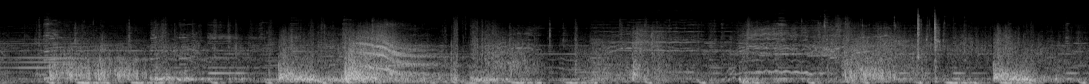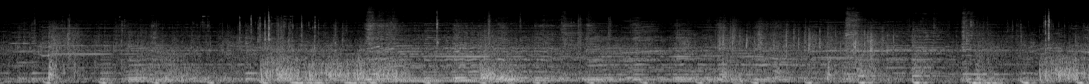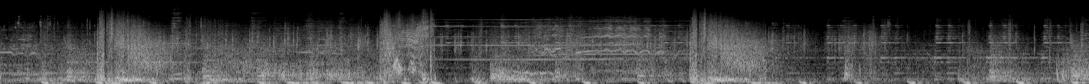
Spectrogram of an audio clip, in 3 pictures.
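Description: Horses whinnying several times over film score music, with a dense low thumping beneath.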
